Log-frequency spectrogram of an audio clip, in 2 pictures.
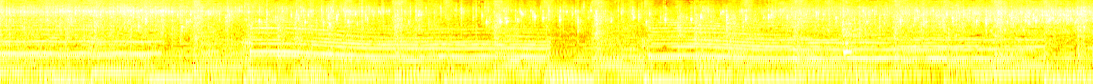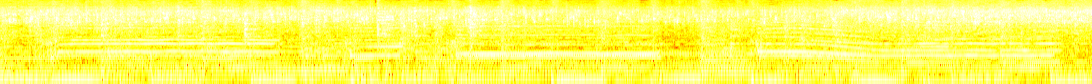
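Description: Chopped garlic and onion sizzling in hot oil in a wok, a steady hiss. Background music with sliding notes and a bass line plays over it.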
